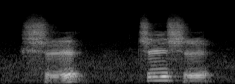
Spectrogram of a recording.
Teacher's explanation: 识, this character is with the second tone.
